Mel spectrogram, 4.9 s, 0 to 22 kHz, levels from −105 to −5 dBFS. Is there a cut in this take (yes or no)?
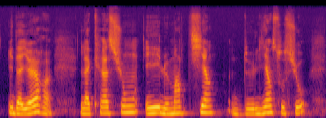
no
